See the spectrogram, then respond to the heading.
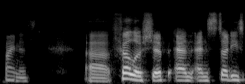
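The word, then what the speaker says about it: FINESST: and technology or finest I think some people pronounce it finessed I've always pronounced it finest uh fellowship and and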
